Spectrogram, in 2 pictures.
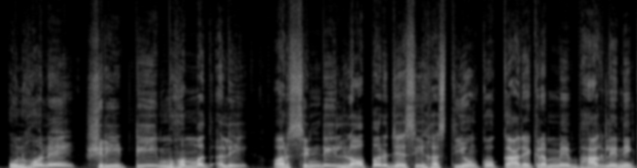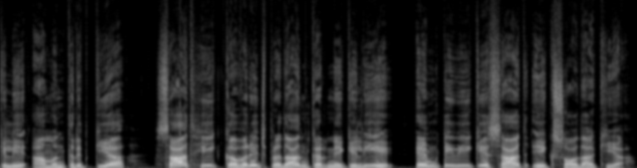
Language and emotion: Hindi, neutral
